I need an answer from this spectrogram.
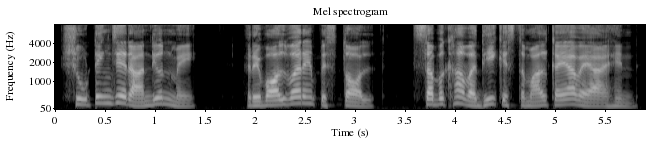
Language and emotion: Sindhi, neutral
